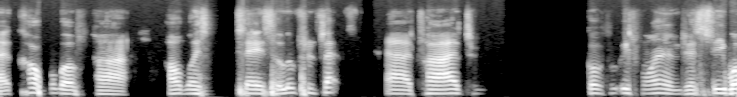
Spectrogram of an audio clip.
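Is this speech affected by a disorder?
Yes: cerebral palsy; from birth, poor hand use.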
